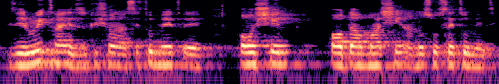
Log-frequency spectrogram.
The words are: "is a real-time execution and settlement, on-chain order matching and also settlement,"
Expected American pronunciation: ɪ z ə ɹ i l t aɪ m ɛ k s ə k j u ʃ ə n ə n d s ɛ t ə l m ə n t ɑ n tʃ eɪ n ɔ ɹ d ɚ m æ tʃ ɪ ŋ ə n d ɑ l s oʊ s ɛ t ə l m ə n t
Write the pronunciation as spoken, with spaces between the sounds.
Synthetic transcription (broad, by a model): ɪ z ə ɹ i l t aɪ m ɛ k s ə k j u ʃ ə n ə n s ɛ t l m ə n t ɑ n ʃ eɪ n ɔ d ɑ m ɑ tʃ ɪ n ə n ɑ l s oʊ s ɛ t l m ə n t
